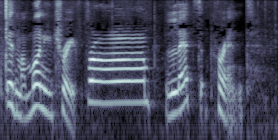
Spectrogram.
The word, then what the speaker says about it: Let's Print: I have to say it like that because it's so funny to hear people who haven't heard me actually say the name of her shop. Everyone wants to call it Letty's, but it's Let's.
